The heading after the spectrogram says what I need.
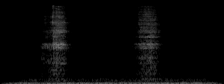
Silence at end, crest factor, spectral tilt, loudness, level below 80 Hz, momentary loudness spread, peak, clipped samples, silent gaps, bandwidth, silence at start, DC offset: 0 s; 22 dB; 0 dB/octave; -41 LUFS; -56 dBFS; 24 LU; -22 dBFS; under 0.1%; none; 16.5 kHz; 0 s; under 0.1%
